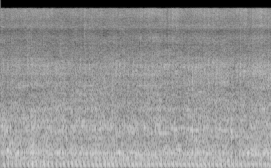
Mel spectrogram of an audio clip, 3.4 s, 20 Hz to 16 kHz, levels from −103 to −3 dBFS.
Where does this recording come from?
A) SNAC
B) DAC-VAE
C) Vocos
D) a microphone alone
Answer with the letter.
A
